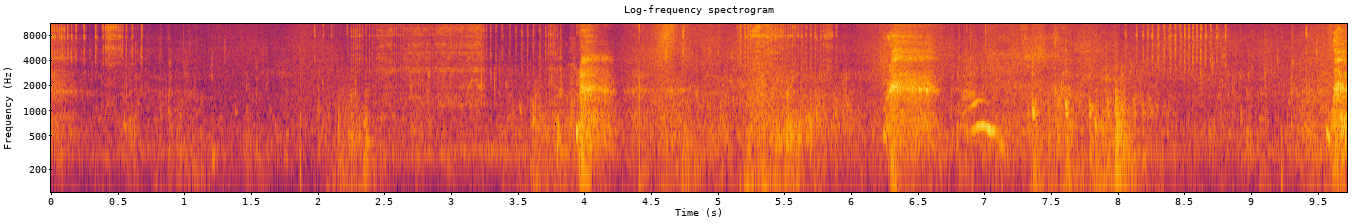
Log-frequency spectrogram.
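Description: Water slapping against the hull of a boat drifting at sea: a few sharp splashy slaps a couple of seconds apart over a steady wash, with some wind on the microphone.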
